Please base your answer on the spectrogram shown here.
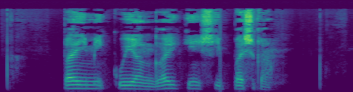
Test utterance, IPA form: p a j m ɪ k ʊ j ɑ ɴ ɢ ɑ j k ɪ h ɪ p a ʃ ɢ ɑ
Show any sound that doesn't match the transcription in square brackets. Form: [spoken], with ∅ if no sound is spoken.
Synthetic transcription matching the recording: p a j m ɪ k ʊ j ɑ ɴ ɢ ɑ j k ɪ [ʃ] ɪ p a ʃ ɢ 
